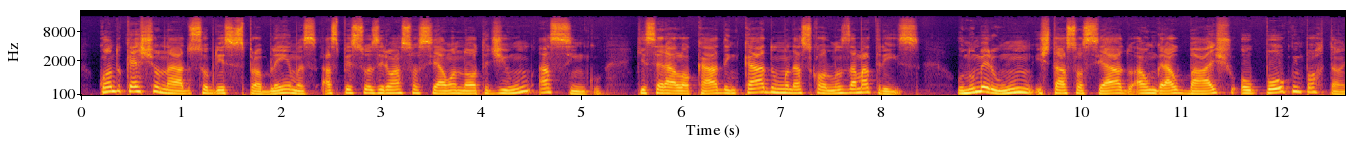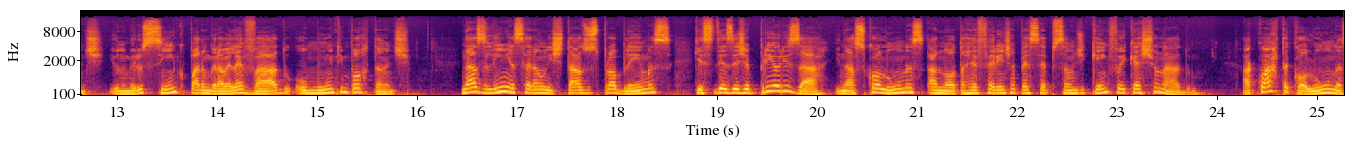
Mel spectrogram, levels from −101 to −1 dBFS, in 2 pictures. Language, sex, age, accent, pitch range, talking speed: Portuguese, male, 20-39, Brazilian, 130-170 Hz, 175 wpm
